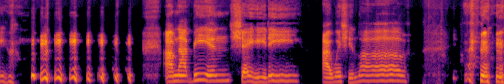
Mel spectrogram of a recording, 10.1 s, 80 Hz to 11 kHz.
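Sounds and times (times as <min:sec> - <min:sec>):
person laughing sinisterly: 0:00.1 - 0:02.8, 0:09.2 - 0:10.0.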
